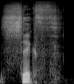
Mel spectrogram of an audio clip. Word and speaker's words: sixth: But the word that actually gave me the most trouble was the word sixth, which I'm still having trouble pronouncing even now in this moment, because there's three consonants back to back, and I really want to give all of them their full pronunciation, but it's phonetically very, very difficult to do.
